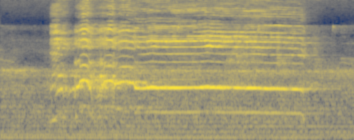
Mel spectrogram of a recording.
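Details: A rooster crows during a country walk. It gives a single long crow lasting about two and a half seconds: a brief rising start, then a strong note held level. A low background rumble is also heard.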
